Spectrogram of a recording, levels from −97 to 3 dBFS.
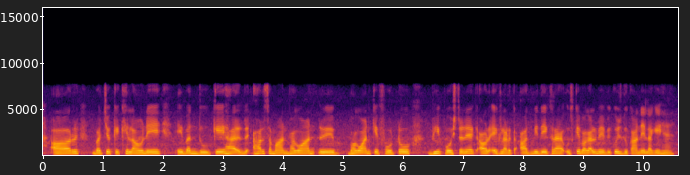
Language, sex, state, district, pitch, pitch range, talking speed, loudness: Angika, male, Bihar, Samastipur, 185 Hz, 180-190 Hz, 180 wpm, -15 LUFS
